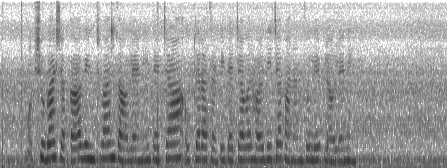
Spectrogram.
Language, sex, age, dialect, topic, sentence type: Marathi, female, 25-30, Southern Konkan, agriculture, statement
